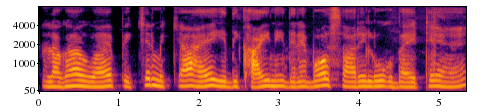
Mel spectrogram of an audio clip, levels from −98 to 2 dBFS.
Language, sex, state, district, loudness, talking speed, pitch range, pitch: Hindi, female, Punjab, Pathankot, -18 LUFS, 190 wpm, 175-195 Hz, 185 Hz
